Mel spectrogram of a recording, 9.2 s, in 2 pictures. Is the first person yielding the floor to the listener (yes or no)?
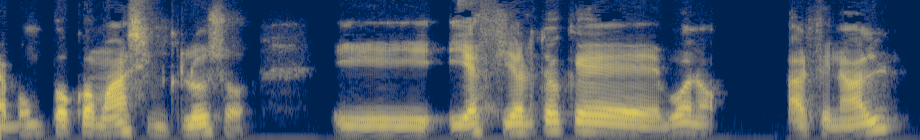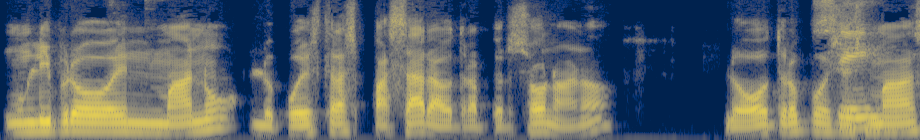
no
